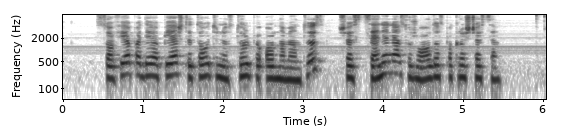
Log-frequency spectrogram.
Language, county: Lithuanian, Panevėžys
